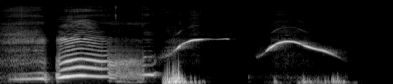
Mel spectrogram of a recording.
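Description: A voice makes a couple of short sliding whistles between breathy vocal sounds, fairly close and clear, then silence.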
